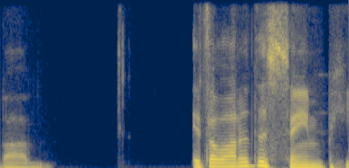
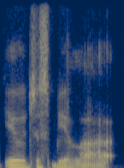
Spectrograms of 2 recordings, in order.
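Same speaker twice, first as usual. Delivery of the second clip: normal talking voice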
